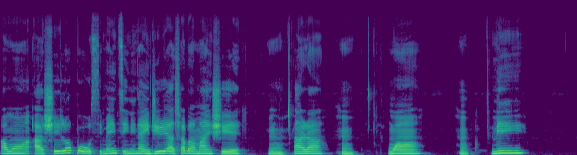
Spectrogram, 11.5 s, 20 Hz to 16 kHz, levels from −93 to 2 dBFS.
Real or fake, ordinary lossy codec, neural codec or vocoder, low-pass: real; none; none; 14.4 kHz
